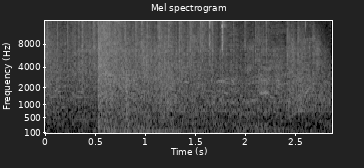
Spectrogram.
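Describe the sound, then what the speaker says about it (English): Katyusha rocket and mortar fire in the real-time strategy game Company of Heroes 2, a dense roar of explosive blasts beginning sharply and rumbling on, loud and continuous. "Mortar fire threatening to snuff them any moment as well there"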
